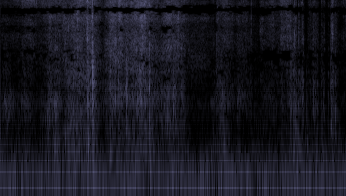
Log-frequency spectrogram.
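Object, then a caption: Paperback book pages. Long nails scratch and tap the paper pages of an open paperback book held in the hand. The sound is a soft, steady, bright scratching rustle with a few faint, quick taps, including a sharper one just before the first second, over a low background rumble.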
